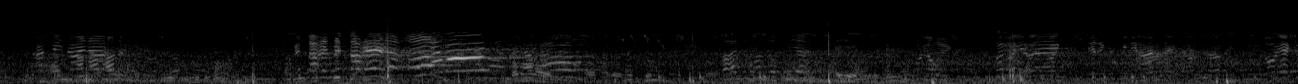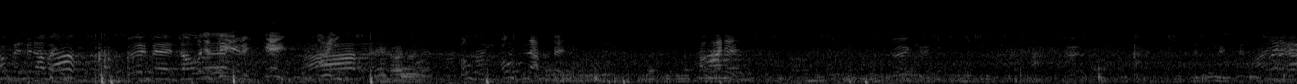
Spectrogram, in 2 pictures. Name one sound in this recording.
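Young men shout and call to each other across an open field outdoors.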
